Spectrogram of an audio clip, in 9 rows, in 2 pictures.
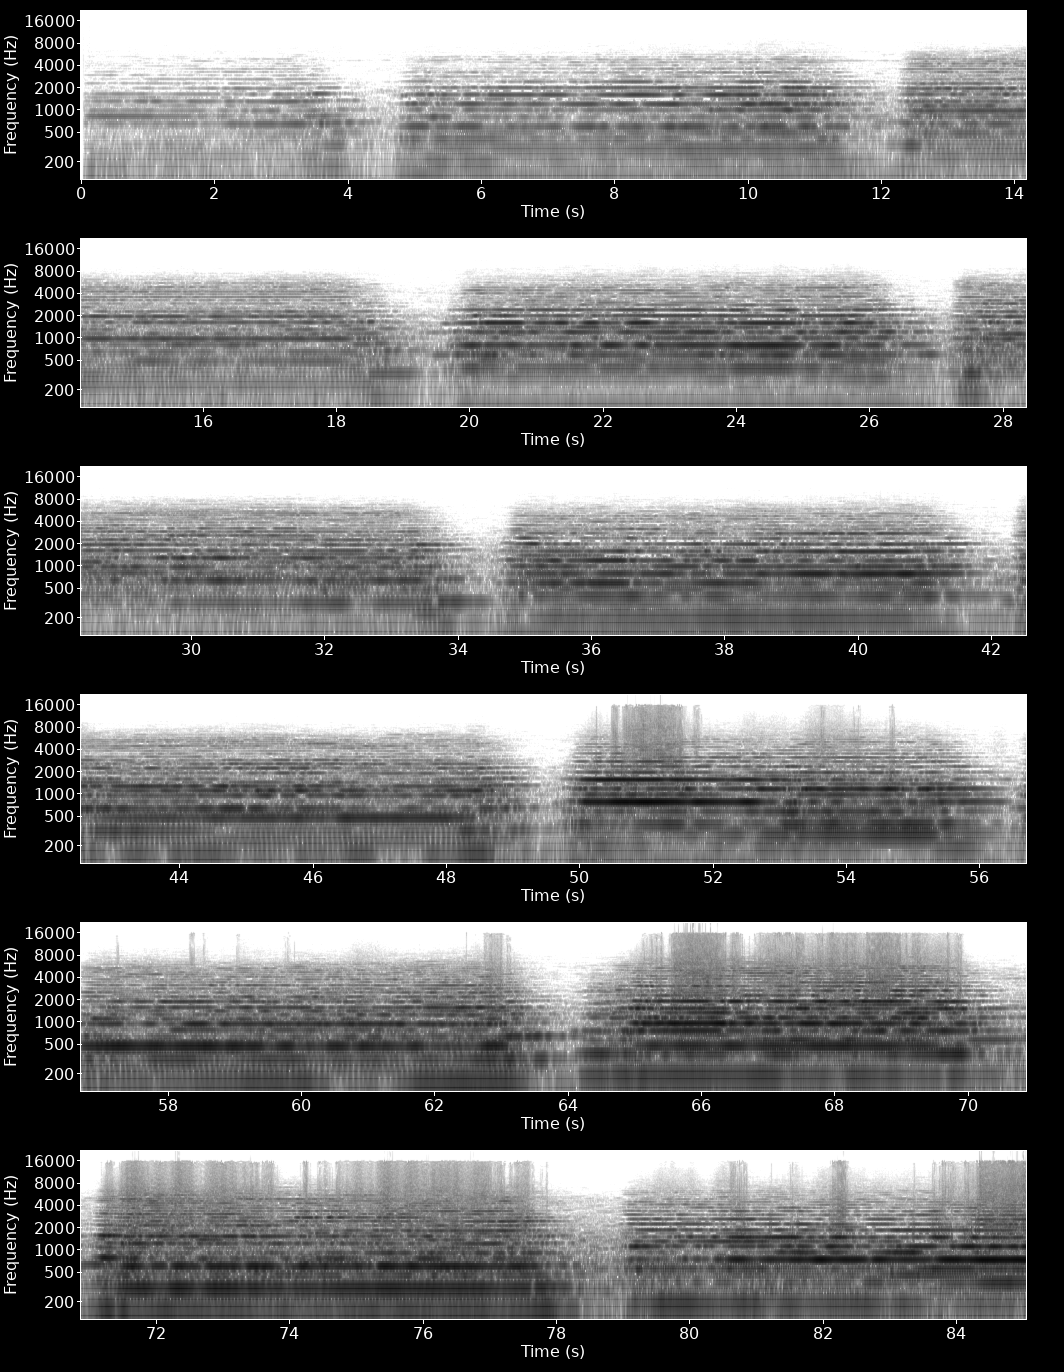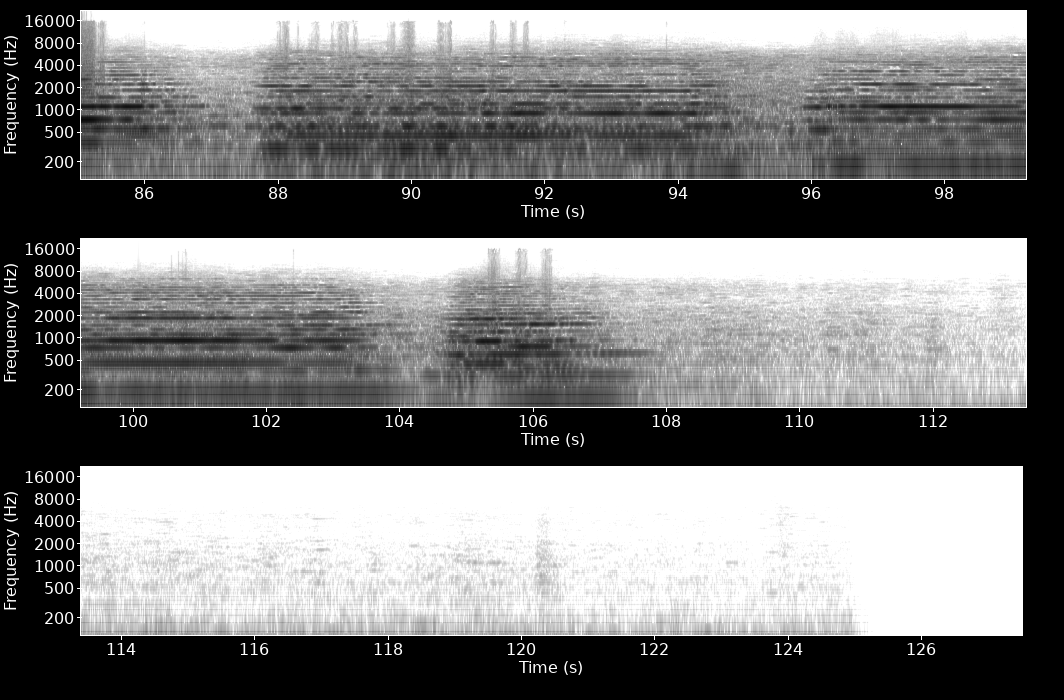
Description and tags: Beware! The heavenly horns are sounding! All those hear should have fear!
Created using a European Police Siren sound clip from the Mixcraft 5 library. Created on 9/10/16 Mixcraft 5 was also used to slow the sounds and alter the pitch and reverb.
heavenly, horns, apocalypse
